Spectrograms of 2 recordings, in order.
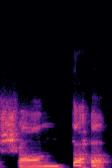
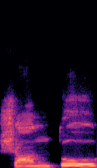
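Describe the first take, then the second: First: The word ends in a breathy h sound. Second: The word ends in an o vowel. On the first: The speaker calls it right. "विसर्ग लगा दीजिए" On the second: The speaker calls it wrong. "ओकार को काट के विसर्ग लगा दीजिए"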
